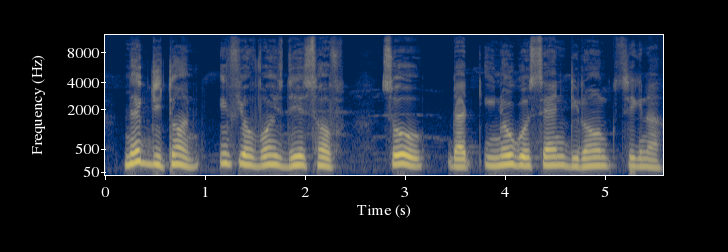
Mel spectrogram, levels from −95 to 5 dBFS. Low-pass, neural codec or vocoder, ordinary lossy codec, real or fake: none; none; none; real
